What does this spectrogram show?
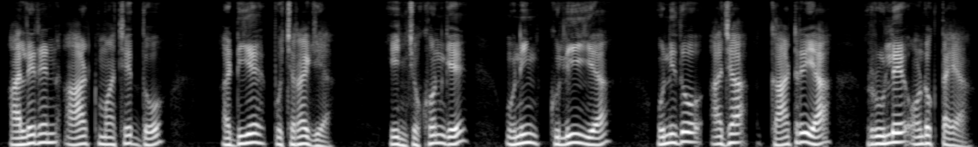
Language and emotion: Santali, fearful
